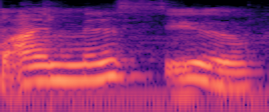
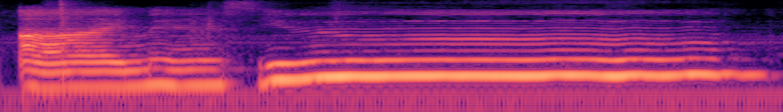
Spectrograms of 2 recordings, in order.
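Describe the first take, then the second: First: Said in the usual way. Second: Slow, high sung "I miss you" drawn out; sung softly. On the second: Pretend. To the absent lover, a slow high crooned line. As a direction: croon the line like a love song.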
